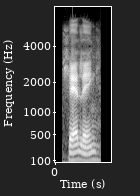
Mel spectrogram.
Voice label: "kalling", skanska

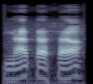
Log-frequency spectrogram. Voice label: "nattasark", skanska

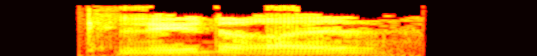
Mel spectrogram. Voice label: "klydderov", skanska

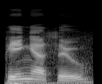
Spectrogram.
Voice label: "pingaso", skanska ord

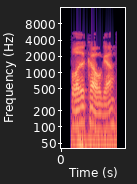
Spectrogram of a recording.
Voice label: "brokaga", skånska

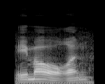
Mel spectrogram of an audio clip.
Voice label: "imaren", skanska

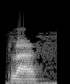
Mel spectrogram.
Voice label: "plass", skanska ord

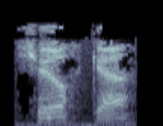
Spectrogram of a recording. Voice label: "korka", skånska ord

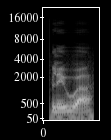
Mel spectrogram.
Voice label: "bloa", skånska

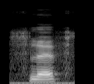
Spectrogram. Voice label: "slofs", Skånska

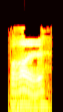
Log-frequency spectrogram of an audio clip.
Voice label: "bro", skånska

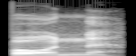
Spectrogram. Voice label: "bonn", skånska

